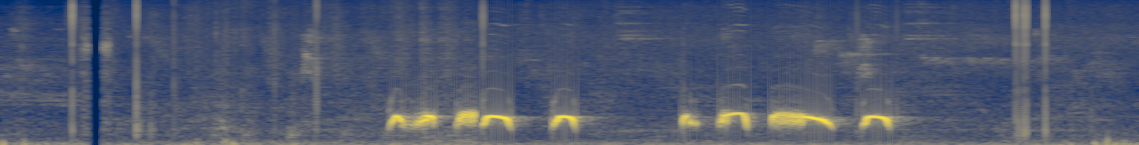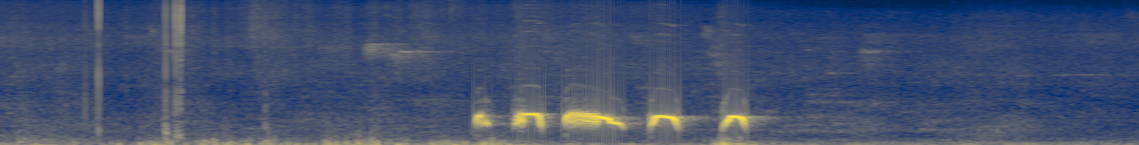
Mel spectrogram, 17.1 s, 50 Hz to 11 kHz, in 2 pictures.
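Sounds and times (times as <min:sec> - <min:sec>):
dove cooing: 0:01.8 - 0:07.2, 0:12.1 - 0:14.4.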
